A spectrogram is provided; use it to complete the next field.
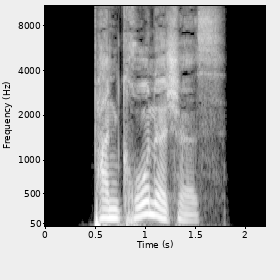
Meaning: strong/mixed nominative/accusative neuter singular of panchronisch
- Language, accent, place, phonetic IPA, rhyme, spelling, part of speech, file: German, Germany, Berlin, [panˈkʁoːnɪʃəs], -oːnɪʃəs, panchronisches, adjective, De-panchronisches.ogg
